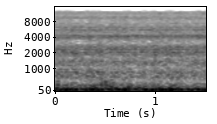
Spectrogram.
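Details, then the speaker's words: 1979 Chevrolet K5 Blazer, hot-rod rebuilt 350 V8 (Crane .454 hydraulic roller cam, double roller timing chain, planed double hump heads), sat since the 90s, cold start: steady, even low rumble with no misses, normal idle. "johnny you did a hell of a job building that motor that thing don't miss nothing sitting there burning"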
